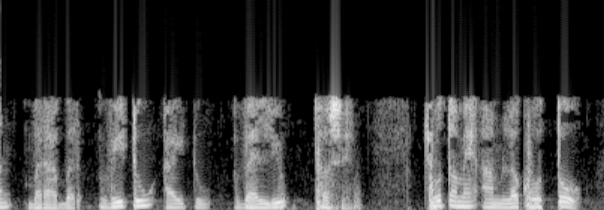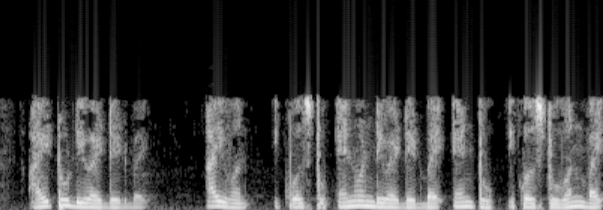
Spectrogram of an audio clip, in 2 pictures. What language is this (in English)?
Gujarati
